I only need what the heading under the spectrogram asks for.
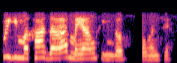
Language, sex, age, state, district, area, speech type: Manipuri, female, 18-30, Manipur, Senapati, rural, conversation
